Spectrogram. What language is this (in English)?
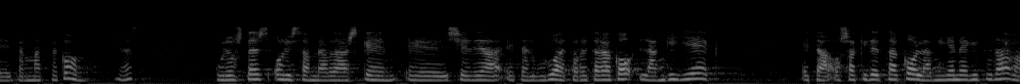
Basque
